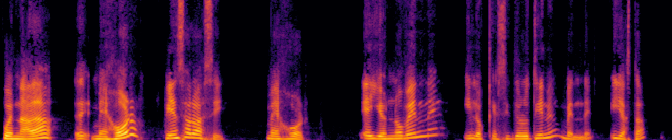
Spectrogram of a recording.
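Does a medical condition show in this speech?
No.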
